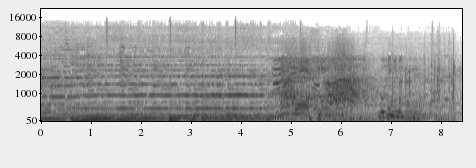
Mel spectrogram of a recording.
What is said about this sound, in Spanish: Pues con este grito, nadie sin hogar, que ayer se podía escuchar en la plaza de la catedral cuando terminaba el acto público organizado por Cáritas, comenzaban los actos de la campaña Nadie sin Hogar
